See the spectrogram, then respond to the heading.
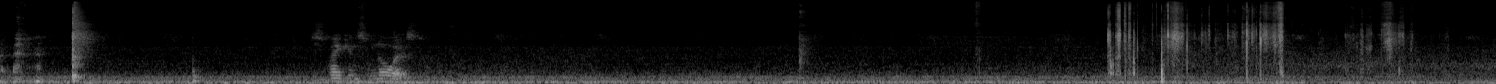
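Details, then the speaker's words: Two-stroke X2 jet ski engine, bench-started with a jumper on squirts of straight gas without oil: a steady, even drone with a few short blips, sounding healthy. "uh man that thing sounds healthy"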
